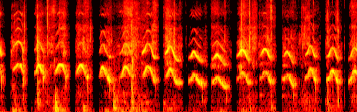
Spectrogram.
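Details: Dog crying in a steady run of high, arched whines, each rising then falling, about three to four per second with brief gaps, clear harmonics ringing above, nothing else competing.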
